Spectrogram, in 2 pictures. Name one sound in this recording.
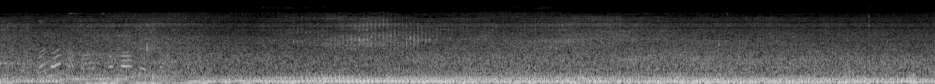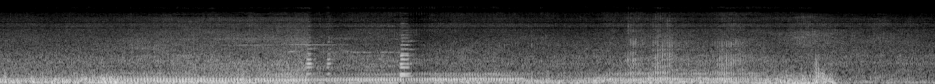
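A vehicle engine hums steadily from inside a moving car.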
